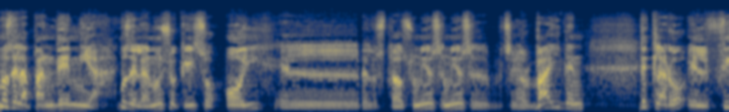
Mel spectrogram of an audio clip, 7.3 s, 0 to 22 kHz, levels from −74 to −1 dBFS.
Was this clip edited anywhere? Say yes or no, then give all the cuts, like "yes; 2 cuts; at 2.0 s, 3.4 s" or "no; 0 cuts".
yes; 4 cuts; at 1.2 s, 3.6 s, 4.4 s, 6.4 s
